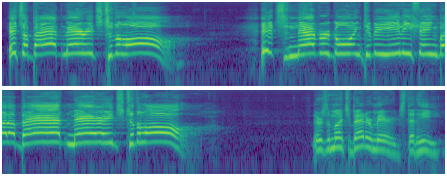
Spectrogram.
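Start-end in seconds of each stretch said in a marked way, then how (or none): 0.1-7.9 loud, raised preaching climax; preaching at full force. Real, not acted. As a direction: drive it home to the congregation.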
